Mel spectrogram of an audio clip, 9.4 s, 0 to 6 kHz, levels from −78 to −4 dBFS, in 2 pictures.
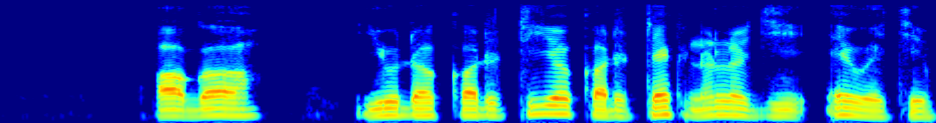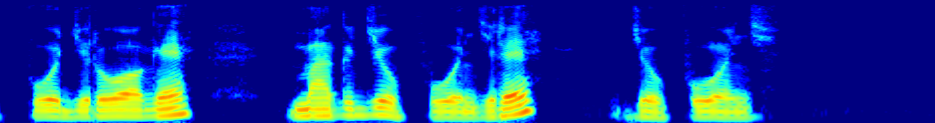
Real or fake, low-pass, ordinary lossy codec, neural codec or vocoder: real; 5.4 kHz; Opus, 32 kbps; none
